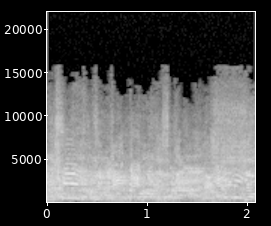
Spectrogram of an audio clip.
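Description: Several voices talking over one another: crowd chatter with no single clear speaker.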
